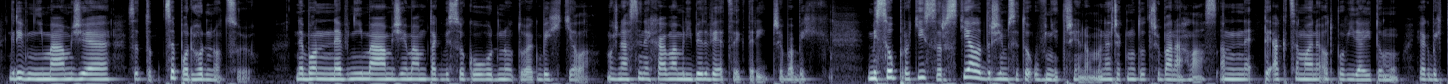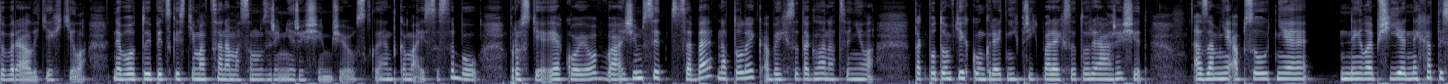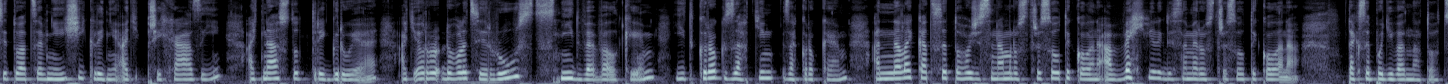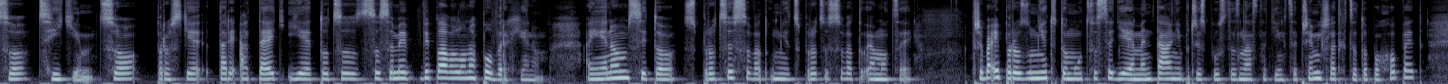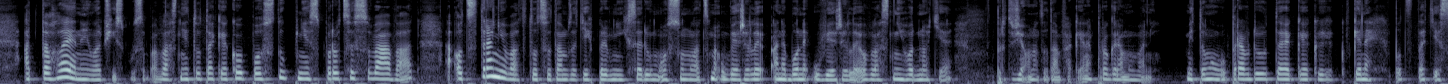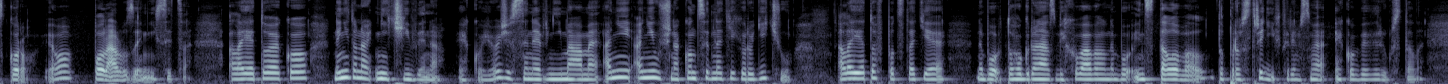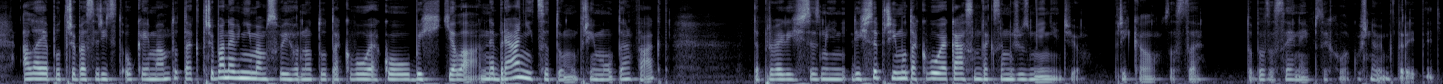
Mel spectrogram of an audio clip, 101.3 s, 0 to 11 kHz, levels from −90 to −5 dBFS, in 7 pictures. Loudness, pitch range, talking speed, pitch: -33 LUFS, 195-220 Hz, 195 wpm, 205 Hz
